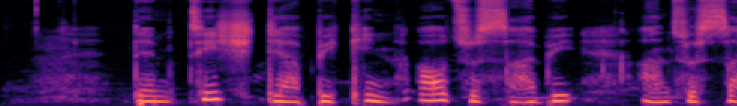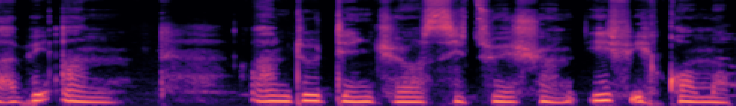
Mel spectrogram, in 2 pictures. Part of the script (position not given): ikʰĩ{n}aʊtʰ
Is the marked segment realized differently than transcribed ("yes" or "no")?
no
